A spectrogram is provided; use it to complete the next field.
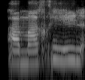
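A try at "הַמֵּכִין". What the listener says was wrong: Nice. Except it's mechim. Hamechim. You see the 2 dots.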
